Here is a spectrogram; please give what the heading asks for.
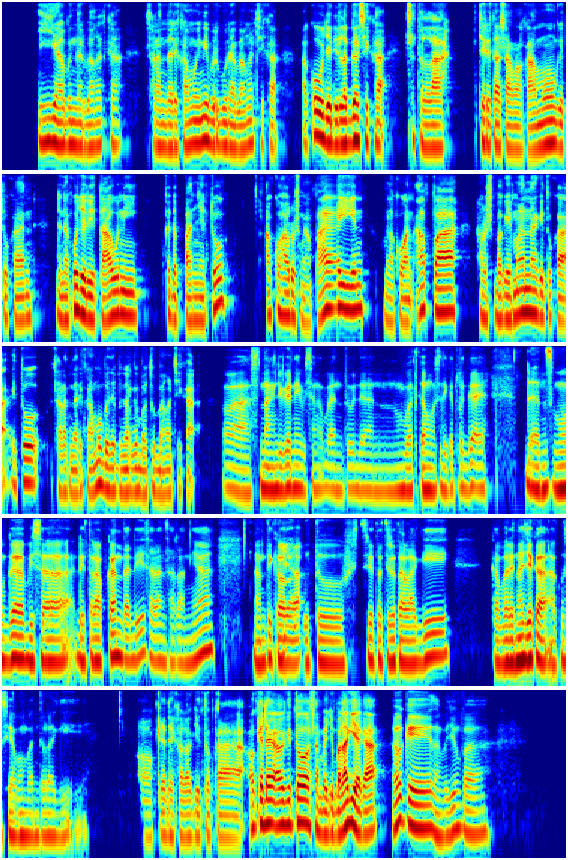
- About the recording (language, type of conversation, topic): Indonesian, advice, Bagaimana cara mengatur anggaran agar bisa melunasi utang lebih cepat?
- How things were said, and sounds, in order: other background noise; tapping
